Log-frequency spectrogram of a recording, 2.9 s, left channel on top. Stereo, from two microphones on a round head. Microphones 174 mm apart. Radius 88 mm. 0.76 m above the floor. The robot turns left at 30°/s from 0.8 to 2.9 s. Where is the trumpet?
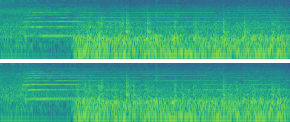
40° right, 8 m; by 2.8 s 100° right, 8 m.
